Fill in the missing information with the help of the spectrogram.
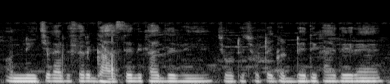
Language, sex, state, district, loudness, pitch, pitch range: Hindi, male, Uttar Pradesh, Lalitpur, -16 LUFS, 145 Hz, 140-145 Hz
